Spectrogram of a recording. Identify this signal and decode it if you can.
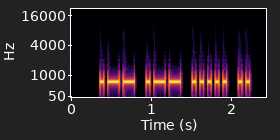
Morse code, heard as a keyed tone, about 25 wpm, 700 Hz. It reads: WW5I
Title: USA Call Signs - 4 Characters - Repeated 3x - 25wpm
